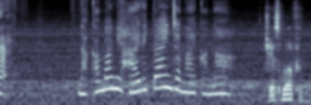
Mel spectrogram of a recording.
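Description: A young girl asks a question calmly up close.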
